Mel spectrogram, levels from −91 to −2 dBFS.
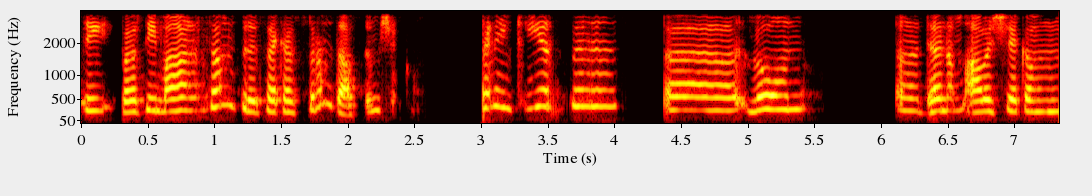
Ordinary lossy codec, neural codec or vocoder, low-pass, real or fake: none; codec, 16 kHz, 4.8 kbps, FACodec; 3.6 kHz; fake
